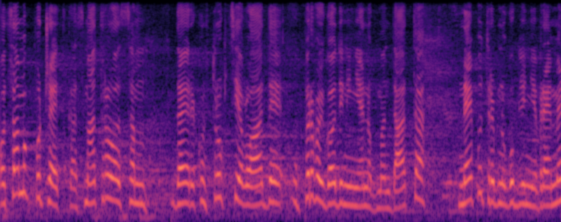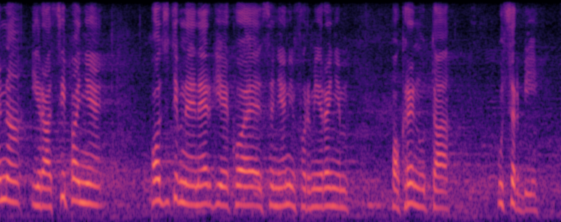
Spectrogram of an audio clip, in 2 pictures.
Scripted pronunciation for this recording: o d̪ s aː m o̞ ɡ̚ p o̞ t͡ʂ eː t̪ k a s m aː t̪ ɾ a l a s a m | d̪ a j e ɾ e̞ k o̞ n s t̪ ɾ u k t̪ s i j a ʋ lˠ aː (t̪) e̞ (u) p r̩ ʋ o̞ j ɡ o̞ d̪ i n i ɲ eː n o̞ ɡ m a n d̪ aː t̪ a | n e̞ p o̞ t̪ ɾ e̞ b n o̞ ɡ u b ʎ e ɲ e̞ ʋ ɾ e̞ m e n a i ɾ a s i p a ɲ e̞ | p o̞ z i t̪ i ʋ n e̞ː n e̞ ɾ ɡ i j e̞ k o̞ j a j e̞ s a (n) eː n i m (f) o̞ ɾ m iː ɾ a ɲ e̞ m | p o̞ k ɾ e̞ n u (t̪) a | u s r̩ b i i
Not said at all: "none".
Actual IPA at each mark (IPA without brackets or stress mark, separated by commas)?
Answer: d̪, u, ɲ, f, t̪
